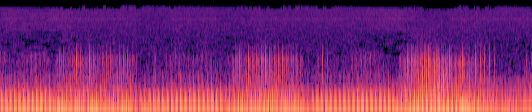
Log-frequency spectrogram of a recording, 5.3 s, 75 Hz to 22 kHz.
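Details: Male Siamese cat, 15 years old and almost blind, purring contentedly indoors: a low rumbling purr that swells and fades in breathing cycles roughly every one and a half seconds, growing louder toward the end.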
